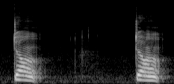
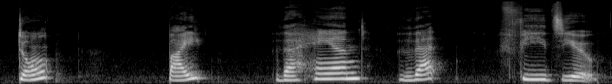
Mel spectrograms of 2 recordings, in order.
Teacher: My tongue is at the top of my mouth trying to make that T shape, but there's no puff of air that comes out. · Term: stopped T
